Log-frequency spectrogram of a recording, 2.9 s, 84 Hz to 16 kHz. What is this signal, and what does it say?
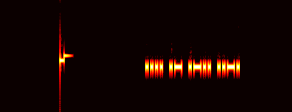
Morse code, heard as a keyed tone, about 53 wpm, 700 Hz. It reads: HALF
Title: Sets of 3 Words - New Word Drill - 50wpm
